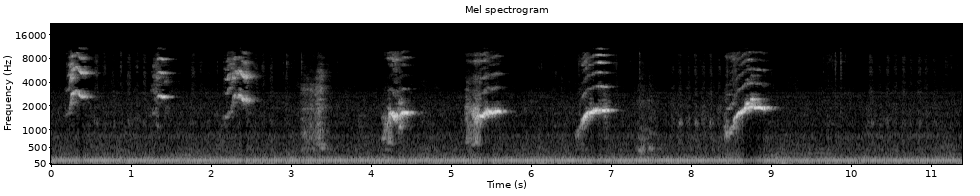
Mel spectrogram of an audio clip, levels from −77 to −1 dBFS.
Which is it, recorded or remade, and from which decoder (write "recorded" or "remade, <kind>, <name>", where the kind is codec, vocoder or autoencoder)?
recorded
